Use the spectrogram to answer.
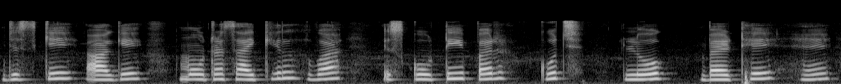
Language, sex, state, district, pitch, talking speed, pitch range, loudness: Hindi, female, Uttar Pradesh, Lucknow, 245 Hz, 70 wpm, 230-265 Hz, -18 LUFS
